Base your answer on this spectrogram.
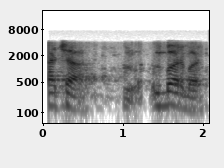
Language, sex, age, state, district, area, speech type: Marathi, male, 18-30, Maharashtra, Ratnagiri, rural, conversation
